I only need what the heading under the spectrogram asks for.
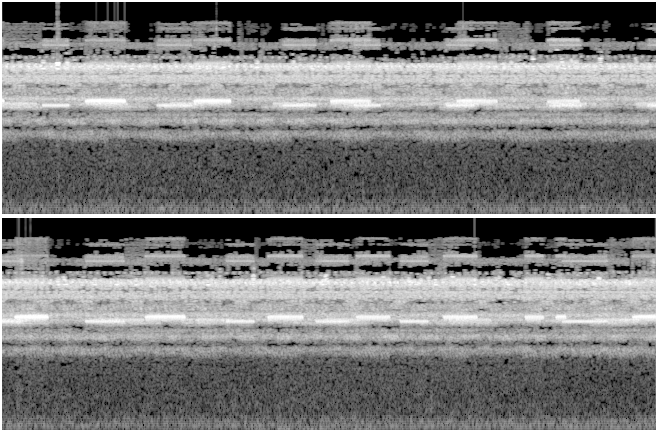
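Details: Crickets in a misty, foggy field, a dense high-pitched chorus of steady trilling with brighter chirps pulsing through it, layered continuous insect buzz and no other clear sounds.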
